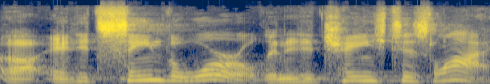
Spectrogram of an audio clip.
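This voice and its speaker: A man with an American accent, lively intonation and a moderate pace, with audible room echo. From US South, Kentucky (Paducah). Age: 50s. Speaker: professor. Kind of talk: lecture. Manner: halting.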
